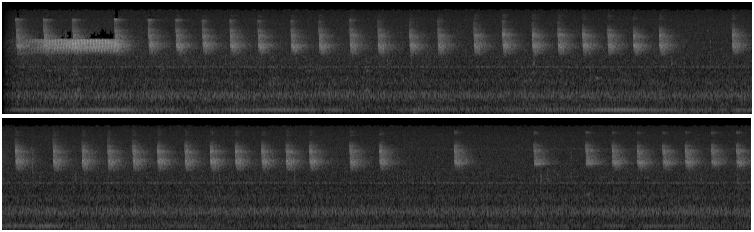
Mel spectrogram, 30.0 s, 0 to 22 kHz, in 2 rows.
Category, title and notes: Soundscapes > Nature
East Brookfield Lake spring sunset atmos
Recorded in spring, at sunset in stereo at 16-bit at the East Brookfield Lake, MA, USA, using an Olympus LS-11 linear PCM recorder.
nature, birds, sunset, atmos, field-recording, lake, ambience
